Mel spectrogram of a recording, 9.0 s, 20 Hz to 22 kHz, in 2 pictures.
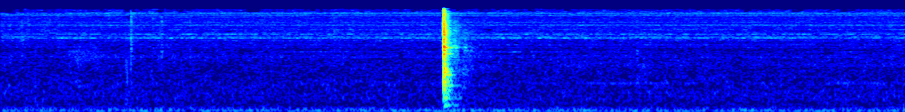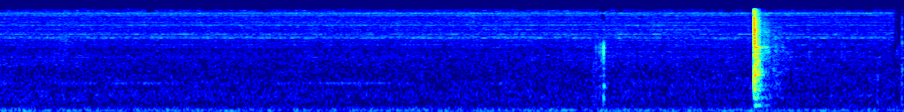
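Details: Residential gas meter with furnace running, sharp click about every 5–8 seconds (six on average) with the needle jolting each click, over a quiet hiss; faulty meter, to be rebuilt or replaced by gas company technician.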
